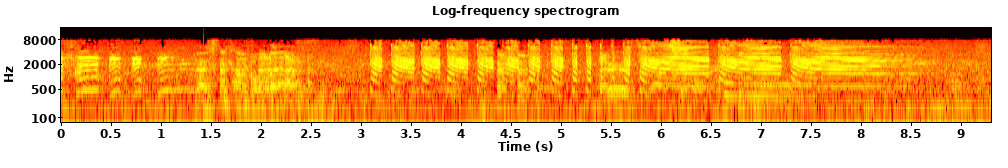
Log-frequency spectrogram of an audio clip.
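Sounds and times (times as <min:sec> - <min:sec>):
laughter: 0:00.0 - 0:08.2
speech: 0:01.4 - 0:03.0, 0:04.4 - 0:07.3
loud air horn blasts and bending honks: 0:03.1 - 0:08.9.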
